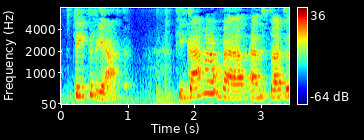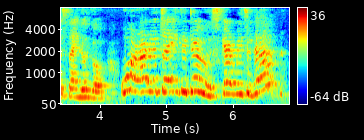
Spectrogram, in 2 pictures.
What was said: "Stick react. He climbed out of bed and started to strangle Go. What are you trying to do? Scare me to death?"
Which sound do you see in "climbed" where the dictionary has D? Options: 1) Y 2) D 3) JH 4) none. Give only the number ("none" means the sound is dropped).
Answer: 4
